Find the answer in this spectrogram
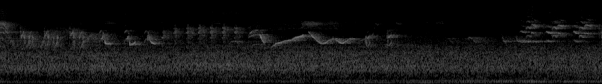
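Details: Icterine warbler song recorded in June 2021: varied, chattering phrases with zigzag warbled notes, nasal chirps and a closing series of rapid high twitters, against a low steady hum.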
